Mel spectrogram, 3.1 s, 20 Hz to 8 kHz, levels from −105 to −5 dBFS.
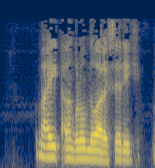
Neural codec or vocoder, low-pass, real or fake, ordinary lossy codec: codec, 16 kHz in and 24 kHz out, 0.6 kbps, FocalCodec, streaming, 2048 codes; 7.2 kHz; fake; MP3, 24 kbps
